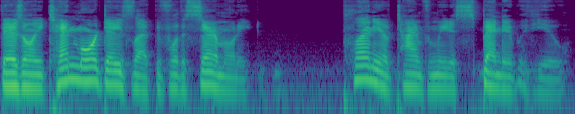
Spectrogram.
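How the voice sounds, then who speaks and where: A man voicing a scheming female cat queen who coos and taunts in a hushed, silky way. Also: medium pitch, lively intonation, moderate pace. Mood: possessive.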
